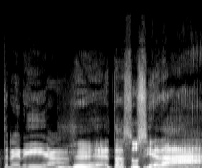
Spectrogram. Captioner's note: speaking In Foreign Language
